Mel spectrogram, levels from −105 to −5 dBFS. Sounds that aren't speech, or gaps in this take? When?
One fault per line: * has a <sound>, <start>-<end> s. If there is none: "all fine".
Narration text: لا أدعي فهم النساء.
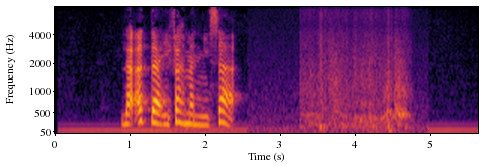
* has a whoosh, 3.3-4.8 s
